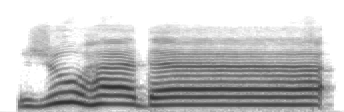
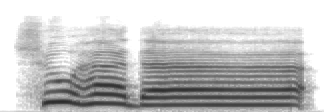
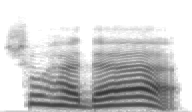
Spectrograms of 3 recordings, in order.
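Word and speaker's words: شهداء: The first one, Juhada. The second one, Shuhada. Which one is the second one? Shuhada.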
